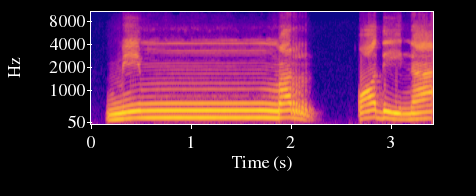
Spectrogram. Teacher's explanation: নাটা লম্বা হবে, জবর পরে খালিফ মাদের হরফ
